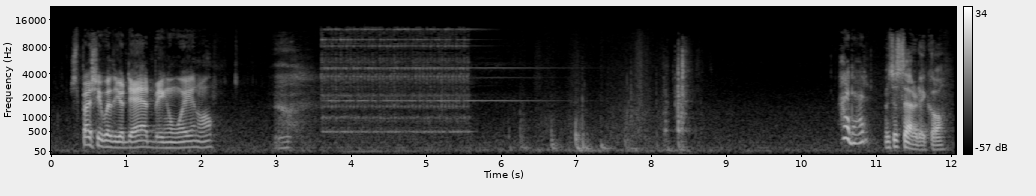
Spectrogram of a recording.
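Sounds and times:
telephone bell ringing: 3.6 - 7.6.

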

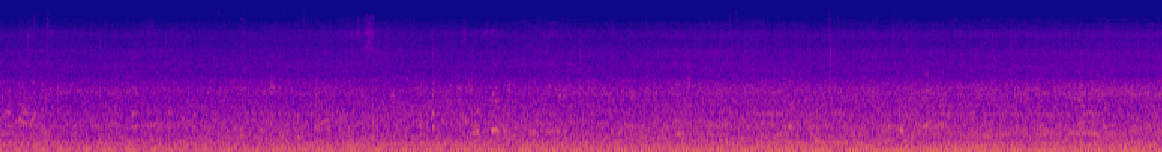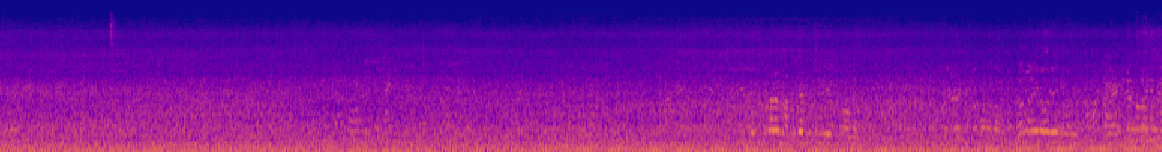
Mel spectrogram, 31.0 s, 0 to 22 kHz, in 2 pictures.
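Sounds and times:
heavy vehicle engine droning: 0.0 - 30.9
people's voices: 0.0 - 30.9.

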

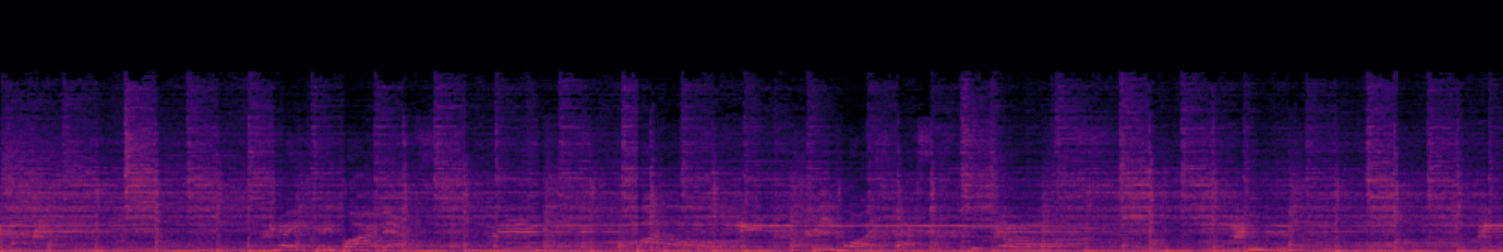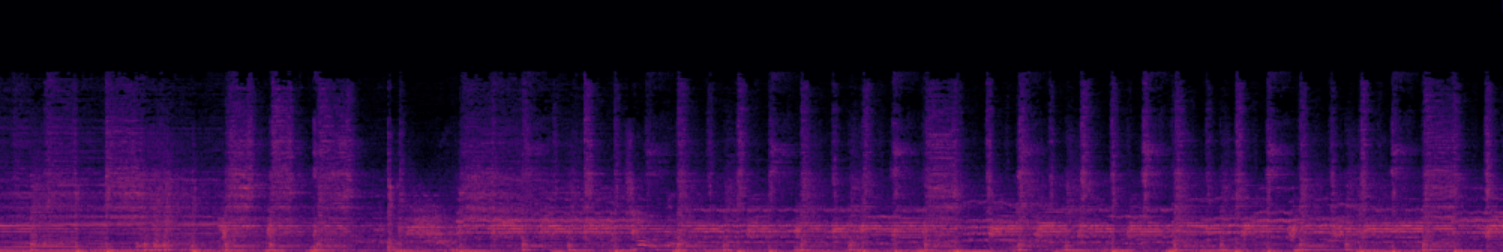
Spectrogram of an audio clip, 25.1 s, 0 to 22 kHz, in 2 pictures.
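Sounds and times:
drum kit and bass groove: 0.0 - 25.0.

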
